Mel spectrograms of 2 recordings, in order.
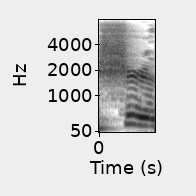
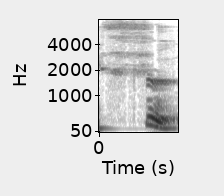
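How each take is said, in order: First: "shi" with the tongue curled back, retroflex sh; northern shi. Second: "si" with a flat s, tongue relaxed; southern si. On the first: Teaching the northern "shi" to learners, tongue curled back. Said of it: "the further south you go, it'll sound more like a". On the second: Showing learners the southern accent, flat s. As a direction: say "si" like a southern speaker, no curl. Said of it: "it'll sound more like a". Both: Shown as a demonstration.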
